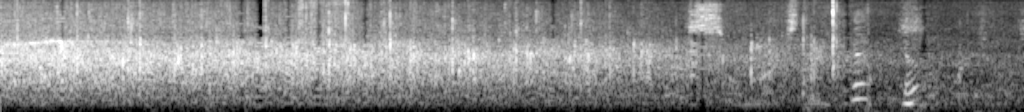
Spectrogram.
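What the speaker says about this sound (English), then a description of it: "Can we give him one more round of applause?" Sustained audience applause fills a large hall at a Team Beachbody fitness summit, a dense wash of clapping that holds steady and then thins toward the end, with a few brief cheers and voices rising over it.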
